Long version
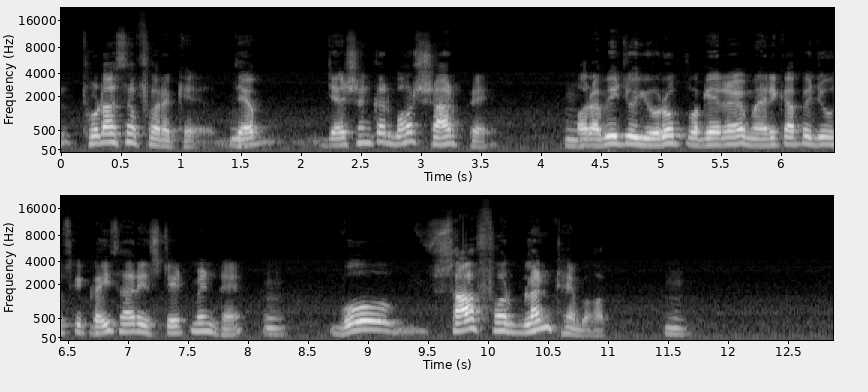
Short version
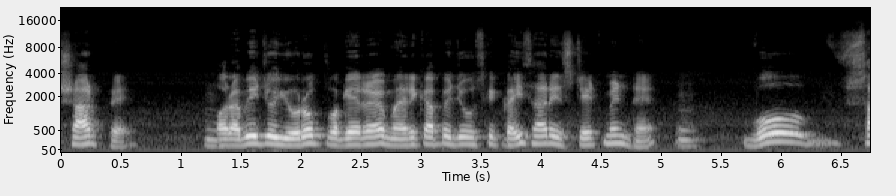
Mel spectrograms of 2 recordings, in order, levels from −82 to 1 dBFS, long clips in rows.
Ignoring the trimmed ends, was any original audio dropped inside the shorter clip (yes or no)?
no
